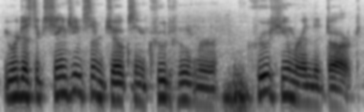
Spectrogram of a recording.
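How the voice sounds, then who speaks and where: A man narrating creepy first-person tales at a mid-range pitch. He reads in a steady, low-key way, and a cheap microphone colours the sound. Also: moderate pace, poor audio. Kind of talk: reading horror stories aloud.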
